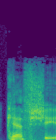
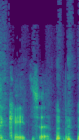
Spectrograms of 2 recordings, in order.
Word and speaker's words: Cait Sith: Kefshi is the correct pronunciation, but most people would say Kate Sith. – C-A-I-T-S-I-T-H.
